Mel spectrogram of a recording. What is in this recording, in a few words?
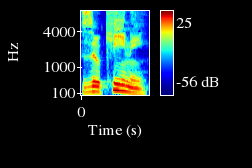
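"zucchini", US English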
